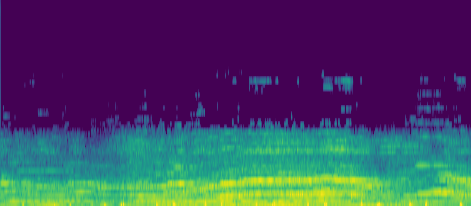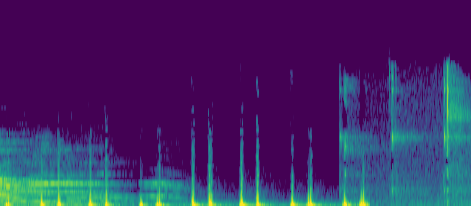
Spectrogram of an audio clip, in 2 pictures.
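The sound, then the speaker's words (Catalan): A steady heartbeat thumps in low, paired beats about once a second, starting under a soft sustained tonal drone that fades away, leaving the beats loud and isolated before they stop near the end. “Listen to the silence in the cave, and perhaps we can even hear our own heartbeats.”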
